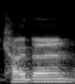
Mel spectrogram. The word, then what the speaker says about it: Cockburn: yep um and uh ray coburn or cockburn is pronounced uh the real estate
